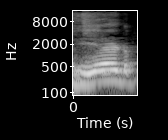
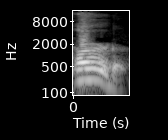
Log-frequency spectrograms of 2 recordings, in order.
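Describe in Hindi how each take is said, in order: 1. स्वर 'hear' जैसा है। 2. स्वर 'her' जैसा है। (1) "बहुत सारे लोग हियर्ड पढ़ते हैं इसको... जो क्या गलत है" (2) "इसका सेकंड और थर्ड फॉर्म है हर्ड"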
